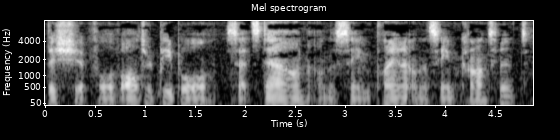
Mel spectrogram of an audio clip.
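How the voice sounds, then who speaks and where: A man with a croaky voice giving a casual, rambling book review, full of fillers and restarts. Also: sits low, fairly even intonation, moderate pace, slight background noise.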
